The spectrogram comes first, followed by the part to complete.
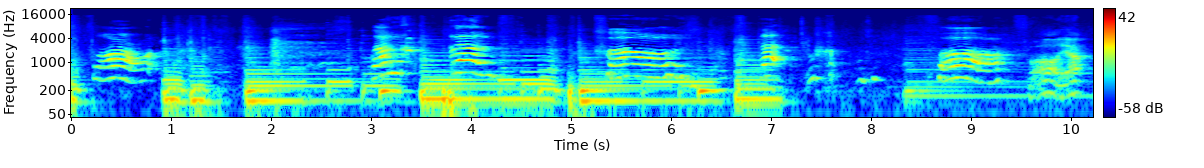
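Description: Acoustic guitar played in held, strummed chords, stopping and starting again several times, with a young child's high voice calling and singing over it in short phrases.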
